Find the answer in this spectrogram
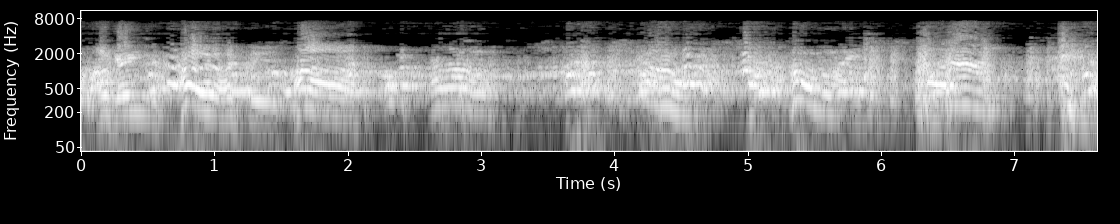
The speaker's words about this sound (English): He barked a warning to his master when he saw the team heading toward them.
